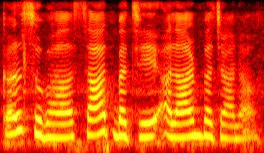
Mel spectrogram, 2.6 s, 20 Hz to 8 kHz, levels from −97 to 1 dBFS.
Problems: none marked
